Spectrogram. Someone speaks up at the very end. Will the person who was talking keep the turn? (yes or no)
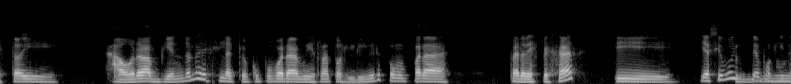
no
